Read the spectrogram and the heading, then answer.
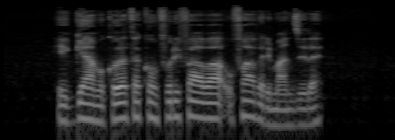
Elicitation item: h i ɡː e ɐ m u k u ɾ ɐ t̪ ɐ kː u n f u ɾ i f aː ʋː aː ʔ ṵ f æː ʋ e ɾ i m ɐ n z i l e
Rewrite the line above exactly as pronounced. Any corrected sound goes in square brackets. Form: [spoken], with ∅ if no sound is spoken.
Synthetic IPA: h i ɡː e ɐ m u k u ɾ ɐ t̪ ɐ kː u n f u ɾ i f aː [ʋ] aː ʔ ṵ f [aː] ʋ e ɾ i m ɐ n z i l e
